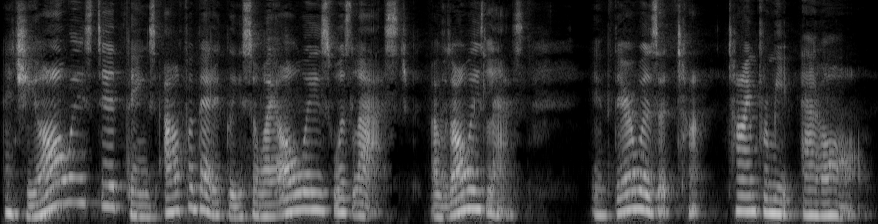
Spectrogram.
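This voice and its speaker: A long-suffering schoolteacher from a children's storybook, played by a woman reading aloud. She is aggrieved and emphatic, pushing her voice well up high as she complains. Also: lively intonation, unhurried, poor audio. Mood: hurt, aggrieved.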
